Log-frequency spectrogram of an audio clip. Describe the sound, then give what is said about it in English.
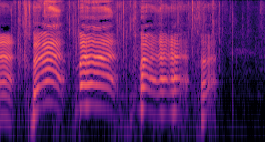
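A human voice imitates sheep bleating as a sound effect for sheep rustling, giving four or so wavering, nasal baa calls in quick succession, fairly loud, then trailing off into quiet. “Sheep rustling.”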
